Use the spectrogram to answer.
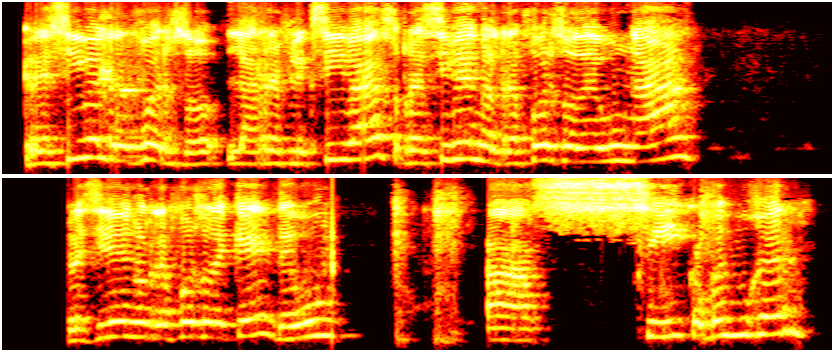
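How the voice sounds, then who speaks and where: Woman teacher, higher voice, step-by-step grammar explanations with check-in questions, echoey room sound. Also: a bit bright. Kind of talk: classroom grammar lesson.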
